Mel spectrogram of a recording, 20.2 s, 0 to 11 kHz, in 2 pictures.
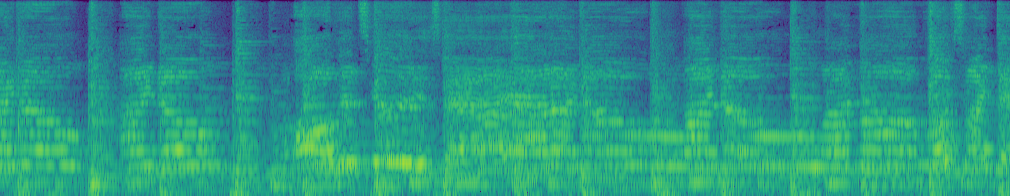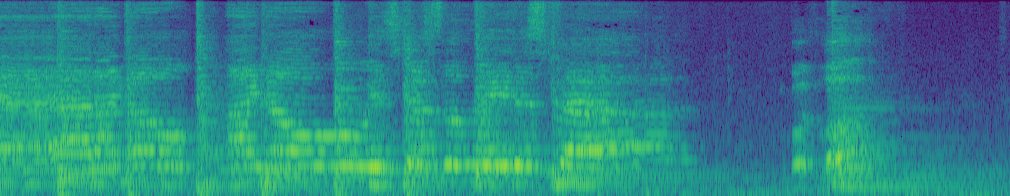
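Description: Live acoustic guitar strumming under a voice singing long, sliding notes. About 17 seconds in the music drops away, and one short sung note follows near the end.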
